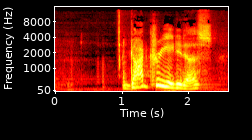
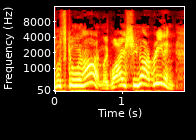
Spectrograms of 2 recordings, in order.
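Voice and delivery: high-pitched mock bewilderment; baffled classmates; 8 semitones higher, 4 dB louder than usual. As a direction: imitate confused kids, higher and insistent. Puzzled classmates in retold story.

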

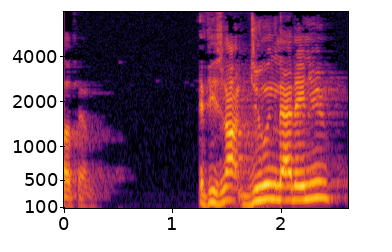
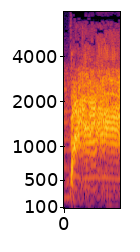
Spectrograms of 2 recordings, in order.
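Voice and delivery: scream; 5 dB louder than usual. Retold or imitated. Dentures coming at the kid.

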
